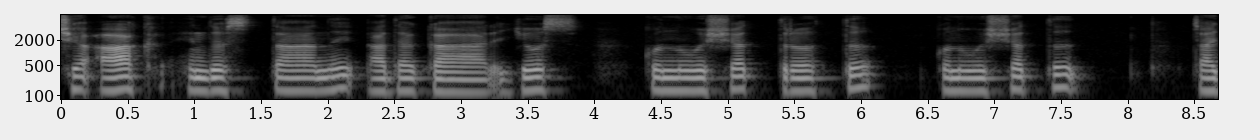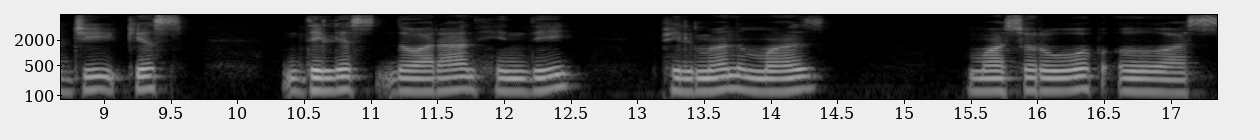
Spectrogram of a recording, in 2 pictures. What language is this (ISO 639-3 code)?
kas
